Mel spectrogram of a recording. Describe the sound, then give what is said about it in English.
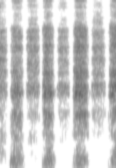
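A voice imitates shallow, constricted breathing with a rapid, even run of short panting breaths, quick in-and-out puffs alternating stronger and weaker in a tight rhythm. “if you are dysregulated, your breath is shallow and it's like,”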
